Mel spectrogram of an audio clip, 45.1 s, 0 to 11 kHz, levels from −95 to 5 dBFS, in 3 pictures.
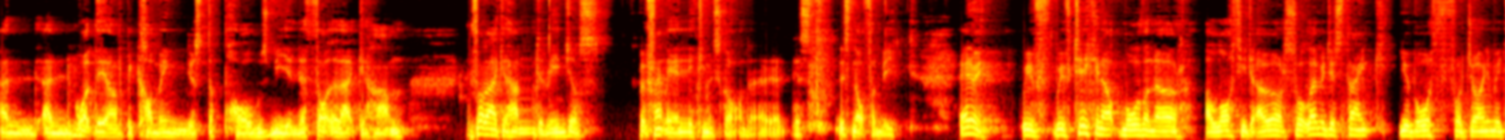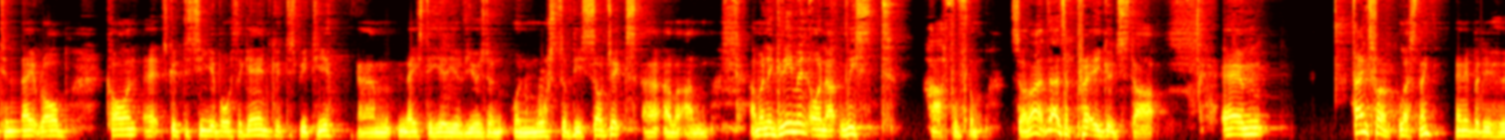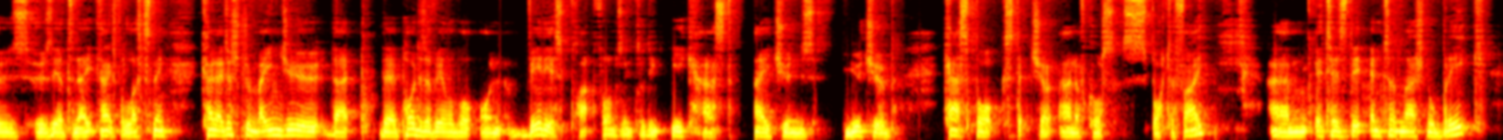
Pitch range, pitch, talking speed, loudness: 95-125 Hz, 110 Hz, 190 wpm, -14 LUFS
